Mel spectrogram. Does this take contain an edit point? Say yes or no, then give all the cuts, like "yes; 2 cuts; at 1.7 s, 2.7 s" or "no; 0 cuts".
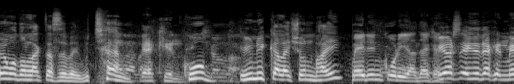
yes; 1 cut; at 3.5 s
